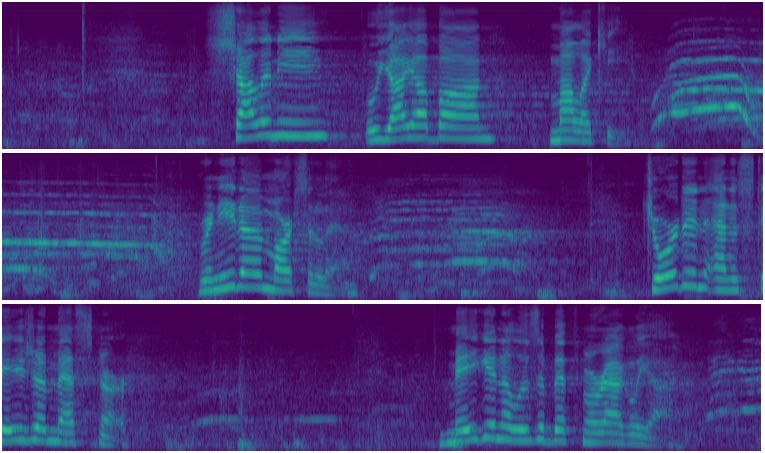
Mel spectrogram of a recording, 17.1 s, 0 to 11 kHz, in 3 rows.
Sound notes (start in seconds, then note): 4.8 cheering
